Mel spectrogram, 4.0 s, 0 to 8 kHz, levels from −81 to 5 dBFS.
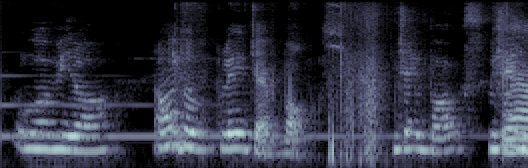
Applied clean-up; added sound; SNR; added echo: none; Chink, clink; 19 dB; none.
